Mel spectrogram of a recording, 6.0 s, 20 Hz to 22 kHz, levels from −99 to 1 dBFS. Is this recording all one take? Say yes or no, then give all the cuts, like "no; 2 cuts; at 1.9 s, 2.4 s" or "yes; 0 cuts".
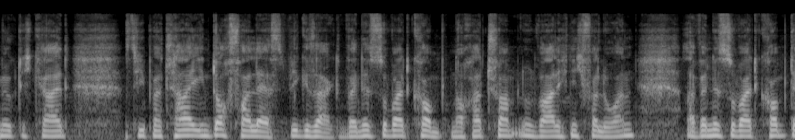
no; 1 cut; at 0.9 s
